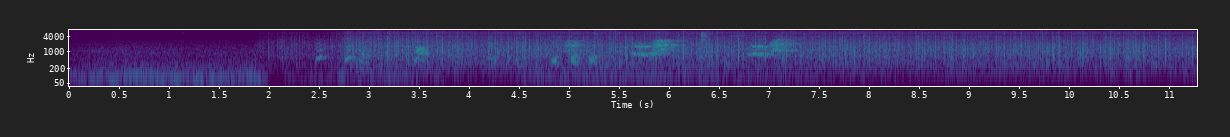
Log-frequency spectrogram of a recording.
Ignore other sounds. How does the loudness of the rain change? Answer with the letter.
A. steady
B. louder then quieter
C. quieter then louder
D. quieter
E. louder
E.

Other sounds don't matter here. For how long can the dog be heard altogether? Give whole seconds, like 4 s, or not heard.
5 s.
